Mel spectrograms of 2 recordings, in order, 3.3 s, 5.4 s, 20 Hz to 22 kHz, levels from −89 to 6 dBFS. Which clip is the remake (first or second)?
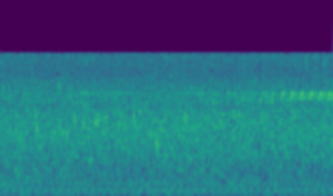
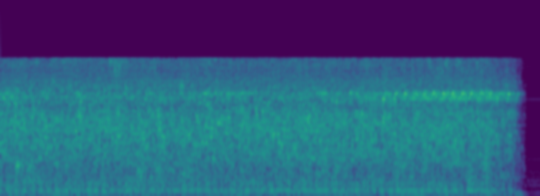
second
